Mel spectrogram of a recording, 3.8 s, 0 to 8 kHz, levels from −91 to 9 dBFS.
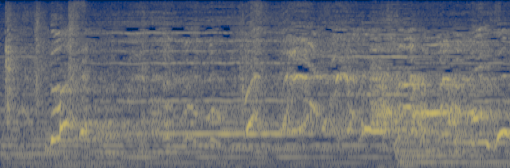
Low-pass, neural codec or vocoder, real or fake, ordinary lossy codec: none; none; real; none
